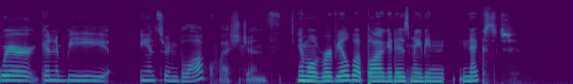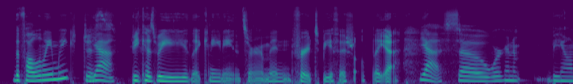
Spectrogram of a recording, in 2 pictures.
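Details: Adult woman; no speech disorder.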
